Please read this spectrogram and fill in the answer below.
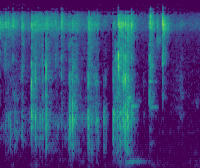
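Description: Faint, irregular clicks and small noises, several short ones scattered through a pause in speech.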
